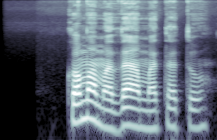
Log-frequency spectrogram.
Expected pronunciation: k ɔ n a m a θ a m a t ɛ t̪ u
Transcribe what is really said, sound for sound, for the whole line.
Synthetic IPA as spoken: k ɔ m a m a ð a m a t a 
